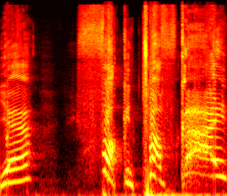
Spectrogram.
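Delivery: very high, furious, drawn-out yell. Recounting an argument, quoting what the other man said to him: retelling a yell. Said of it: "he's like yelling".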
